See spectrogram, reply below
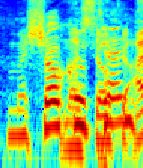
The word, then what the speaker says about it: Mushoku Tensei: Mushukaku ga. – Mashoku Tensei.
